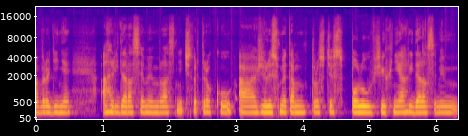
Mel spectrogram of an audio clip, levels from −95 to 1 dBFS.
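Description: No technical faults can be heard anywhere in this speech recording. Nothing in it calls for a timestamp or a note on what went wrong.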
